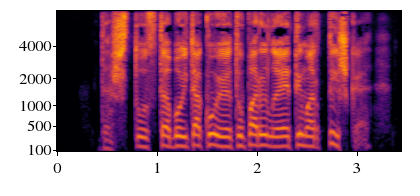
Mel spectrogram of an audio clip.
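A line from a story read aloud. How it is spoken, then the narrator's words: Growled. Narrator (Russian): прорычал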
